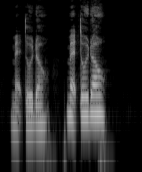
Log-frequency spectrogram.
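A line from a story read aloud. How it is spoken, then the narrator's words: Shouting. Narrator (Vietnamese): la hét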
